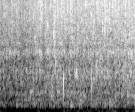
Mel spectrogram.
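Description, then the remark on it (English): Water runs steadily into a bathtub, a continuous hissing rush with faint splashy bubbling, even in level throughout, with no voices. “Oh, no, I forgot about my bath.”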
